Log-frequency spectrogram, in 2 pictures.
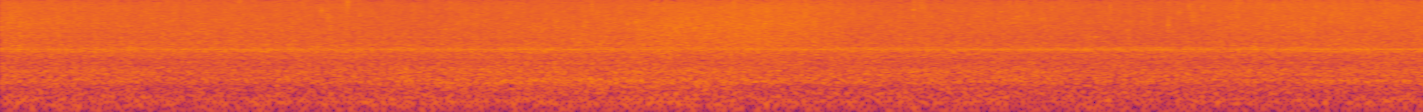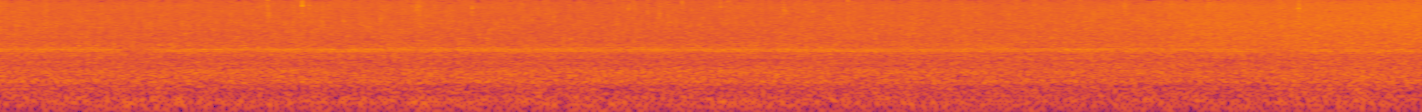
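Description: Gentle, steady rain falling: an even hiss with no single drops standing out, and a thin steady high tone running through it.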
